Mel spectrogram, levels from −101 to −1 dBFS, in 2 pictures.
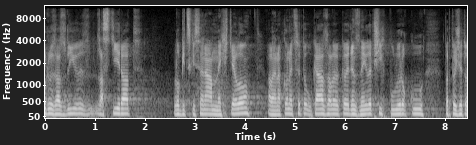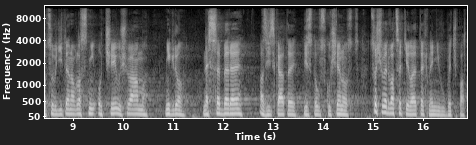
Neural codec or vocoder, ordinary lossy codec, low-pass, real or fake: none; AAC, 48 kbps; 10.8 kHz; real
